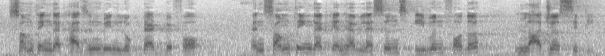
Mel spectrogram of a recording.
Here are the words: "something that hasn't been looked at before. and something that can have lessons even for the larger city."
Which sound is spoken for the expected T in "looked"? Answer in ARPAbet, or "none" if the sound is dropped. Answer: T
